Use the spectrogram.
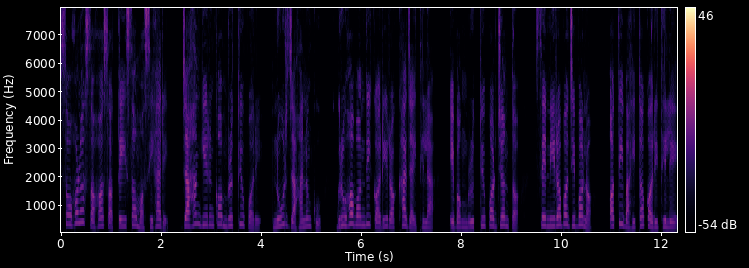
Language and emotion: Odia, neutral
